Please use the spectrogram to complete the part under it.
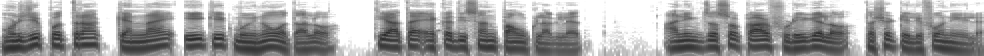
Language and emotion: Goan Konkani, neutral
